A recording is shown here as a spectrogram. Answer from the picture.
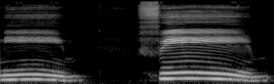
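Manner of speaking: नेम, फेम with long held "ay"; sounding out ए. Shown as a demonstration. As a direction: stretch the vowel in फेम. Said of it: "ए का sound आ रहा है".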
